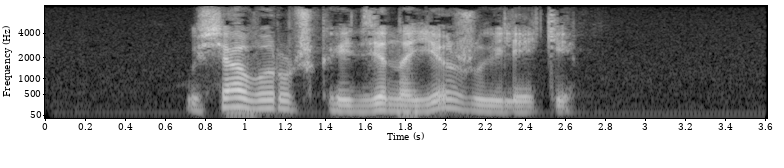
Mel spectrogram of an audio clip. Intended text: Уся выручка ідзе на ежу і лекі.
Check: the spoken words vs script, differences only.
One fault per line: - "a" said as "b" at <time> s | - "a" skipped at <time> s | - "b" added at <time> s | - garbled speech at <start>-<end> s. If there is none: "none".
none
